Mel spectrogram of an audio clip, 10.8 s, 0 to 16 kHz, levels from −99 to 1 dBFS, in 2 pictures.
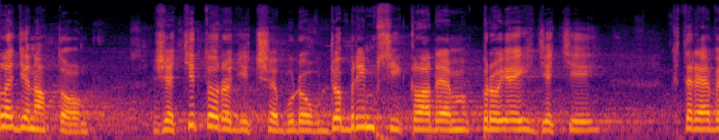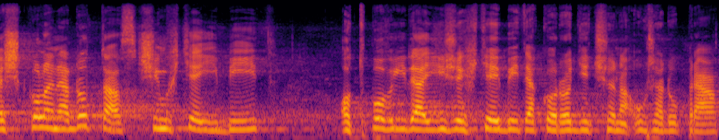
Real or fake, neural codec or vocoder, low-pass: fake; vocoder, 48 kHz, 128 mel bands, Vocos; 14.4 kHz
